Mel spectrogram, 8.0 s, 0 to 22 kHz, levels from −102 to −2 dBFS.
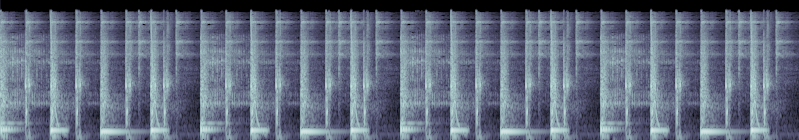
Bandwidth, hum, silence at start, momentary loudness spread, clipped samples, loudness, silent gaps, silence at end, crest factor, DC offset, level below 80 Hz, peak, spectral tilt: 17.5 kHz; none; 0 s; 5 LU; under 0.1%; -19 LUFS; none; 0.05 s; 20 dB; under 0.1%; -46 dBFS; 0 dBFS; -2.5 dB/octave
